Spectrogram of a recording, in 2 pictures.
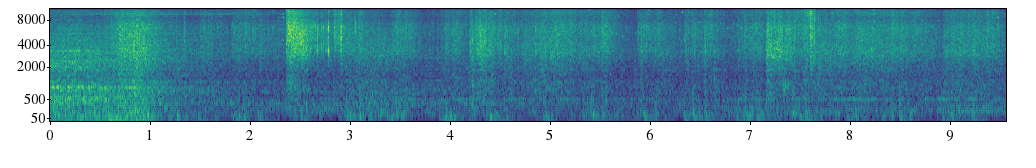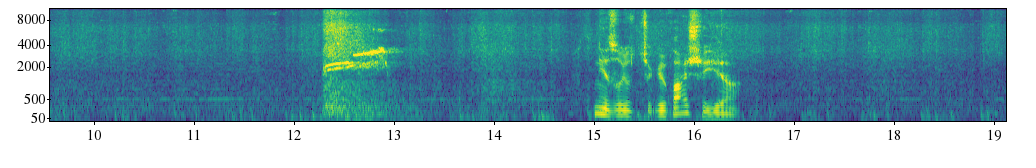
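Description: Footsteps rustle through tall dry grass.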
